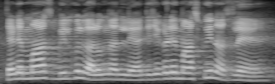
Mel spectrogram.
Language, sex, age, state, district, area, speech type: Goan Konkani, male, 30-45, Goa, Bardez, rural, spontaneous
